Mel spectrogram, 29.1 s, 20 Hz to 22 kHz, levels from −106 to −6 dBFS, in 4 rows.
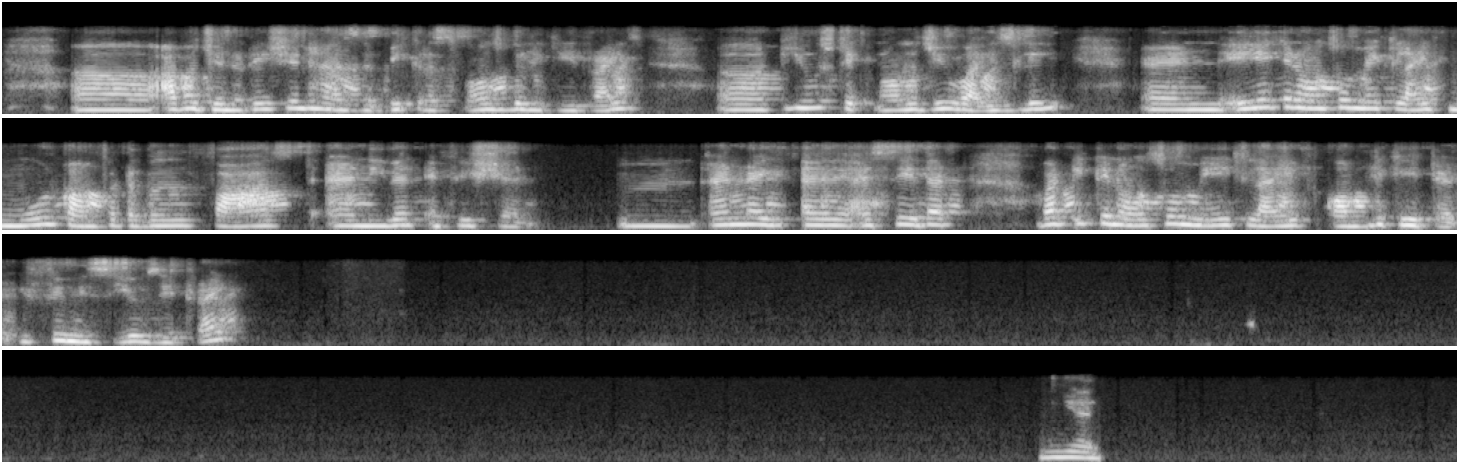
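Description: From start to finish the speech sounds muffled and slightly hoarse, with a faint robotic edge, and nothing reaches above about 8.6 kHz. This is Opus voice compression running in its SILK linear-prediction mode at wideband. The coder keeps the band to roughly 8 kHz and describes the excitation driving each frame only coarsely. That coarse excitation is what roughens the voice. The degree of damage, plainly audible, points to a low bitrate of around 12 kbps.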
